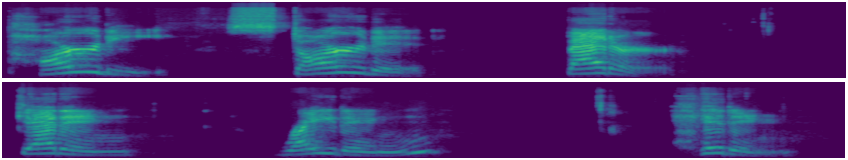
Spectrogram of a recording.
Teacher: But in North American English, we use this to represent a T that leads an unstressed syllable. So we're going to hear the flap T or the tap T in words like party, started, better, getting, writing, hitting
